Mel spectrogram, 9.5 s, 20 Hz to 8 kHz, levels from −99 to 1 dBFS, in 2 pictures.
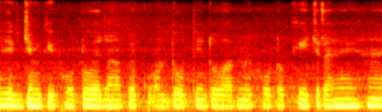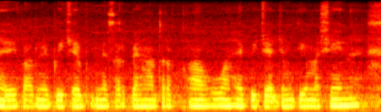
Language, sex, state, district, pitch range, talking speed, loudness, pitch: Hindi, male, Uttar Pradesh, Lucknow, 125-130 Hz, 190 wpm, -17 LUFS, 125 Hz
